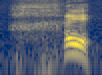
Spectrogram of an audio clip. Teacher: ele é um R puxado lá do fundo da garganta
